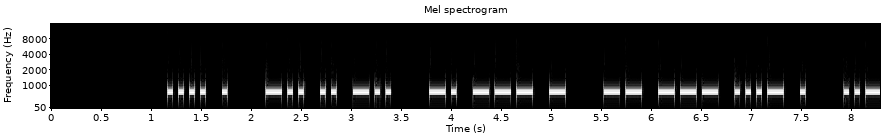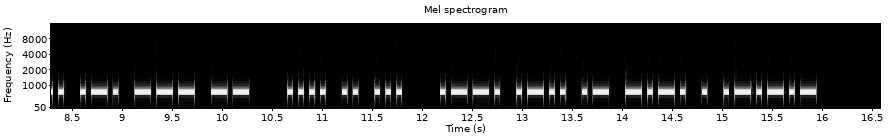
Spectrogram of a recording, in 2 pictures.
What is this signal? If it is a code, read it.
Morse code, heard as a keyed tone, about 22 wpm, 700 Hz. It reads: HE DID NOT MOVE FROM HIS PLACE.
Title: Sentences from Top 1000 Words - Review Part 1 - 22wpm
